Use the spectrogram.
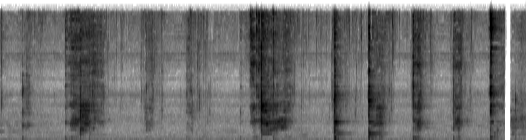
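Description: Seasoned ingredients and cracked black pepper are stirred together in a bowl, giving a quiet run of scattered wet squishes and sharp utensil clinks against the dish, irregular and close.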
